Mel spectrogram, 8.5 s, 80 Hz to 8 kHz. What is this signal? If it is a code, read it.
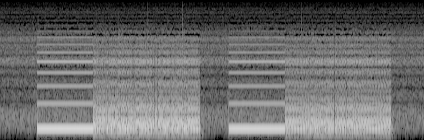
POCSAG pager data (512 baud), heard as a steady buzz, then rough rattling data, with radio hiss and a squelch burst at the end.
